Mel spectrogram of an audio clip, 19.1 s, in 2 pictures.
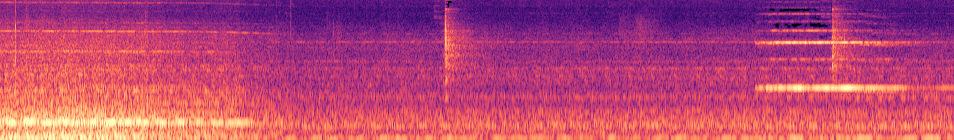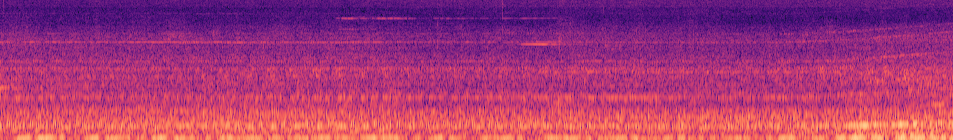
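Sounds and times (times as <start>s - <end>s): locomotive whine: 0.0s - 19.0s
train coaches rumbling on rails: 0.0s - 19.0s
thin squeal: 7.6s - 9.8s.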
